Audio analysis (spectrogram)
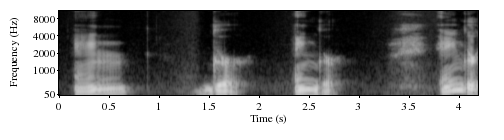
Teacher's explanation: We have the nasal sound plus the hard G, the G sound. Together, anger.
